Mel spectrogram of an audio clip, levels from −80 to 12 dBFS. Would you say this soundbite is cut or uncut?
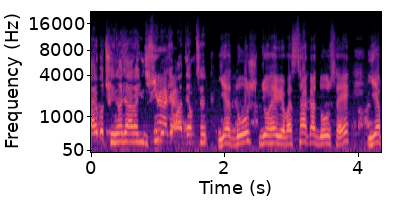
cut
